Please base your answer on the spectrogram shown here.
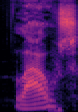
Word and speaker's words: Laos: Laos. La. I'm great on the pronunciations. I got a clue, mate. I've got a clue. It's Lao. You don't say the S.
